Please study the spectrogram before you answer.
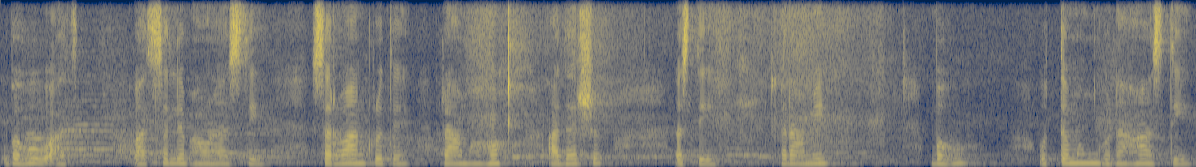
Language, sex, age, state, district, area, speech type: Sanskrit, female, 45-60, Maharashtra, Nagpur, urban, spontaneous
